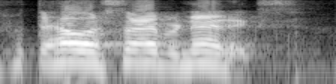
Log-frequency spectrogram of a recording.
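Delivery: can't fathom the word; baffled old man. Acted. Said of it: "He says".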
